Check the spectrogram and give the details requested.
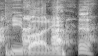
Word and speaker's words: Peabody: Oh, you just say Peabody, but it's spelled Peabody. Peabody, yes, our accent.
